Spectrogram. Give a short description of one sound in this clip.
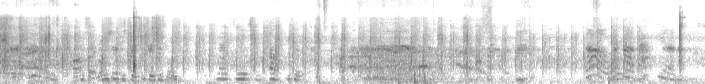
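A boy talks with animation close to a microphone.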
